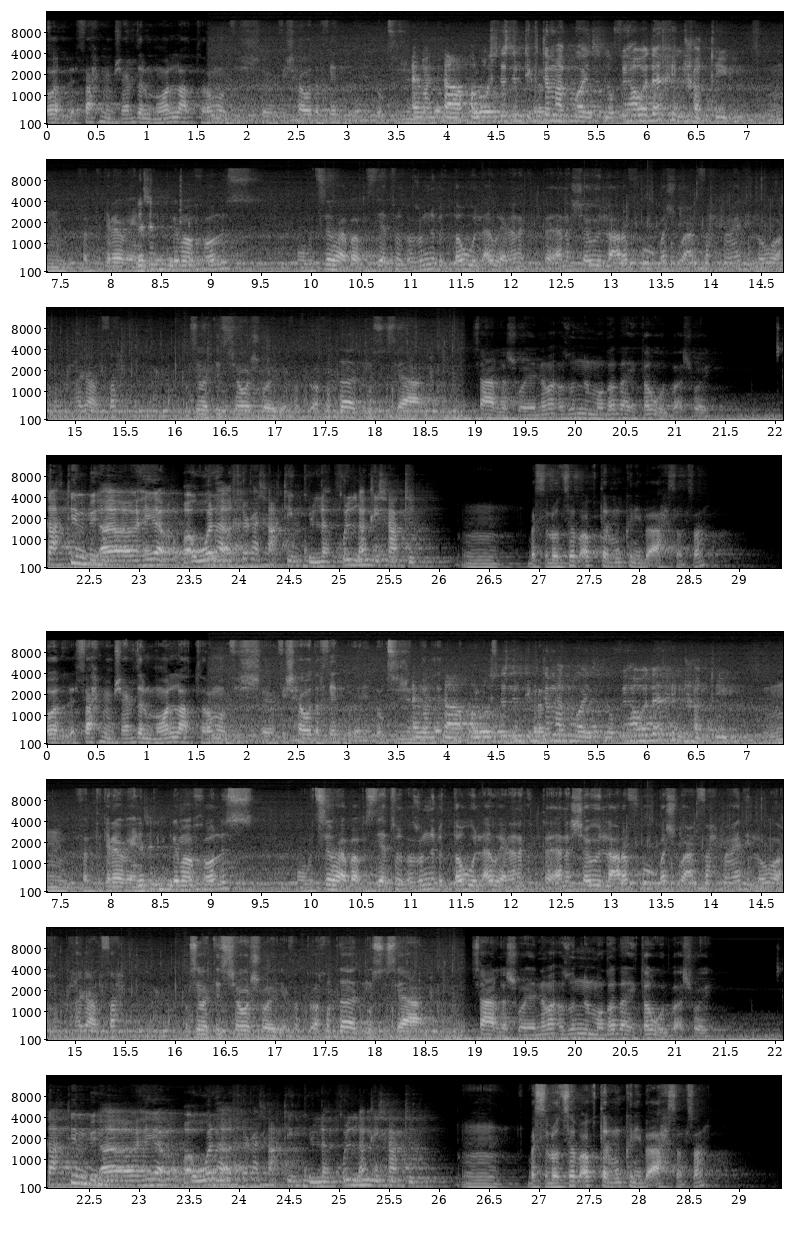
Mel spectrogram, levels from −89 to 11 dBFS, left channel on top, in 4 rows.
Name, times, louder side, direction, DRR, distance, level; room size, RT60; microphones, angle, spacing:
voice 1, 0.0-5.3 7.2-9.4 9.9-15.5 16.1-18.6 19.0-21.4 26.2-28.7, right 3 dB, 70° right, 1.5 m, -26 dB
sound 1, 1.6-18.9, equal, 10° right, 1.5 m, -32 dB
voice 2, 3.7-6.9 8.3-8.5 8.8-8.9 22.1-25.8, left 1 dB, 35° left, 4.4 m, -23 dB
sound 2, 5.5-24.2, equal, 35° right, 2.2 m, -20 dB
29.0 x 23.0 x 8.1 m
head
